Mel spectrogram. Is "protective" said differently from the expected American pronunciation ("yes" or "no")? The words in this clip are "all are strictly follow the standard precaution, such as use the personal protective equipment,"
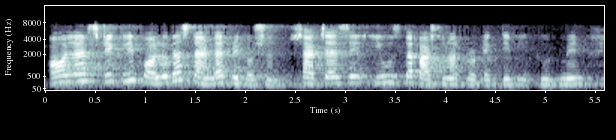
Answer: yes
